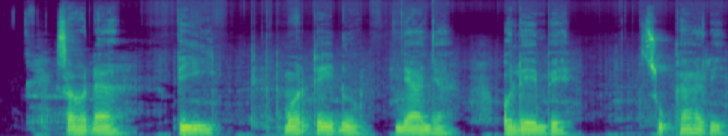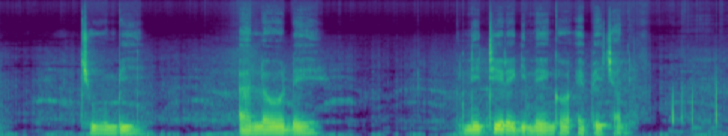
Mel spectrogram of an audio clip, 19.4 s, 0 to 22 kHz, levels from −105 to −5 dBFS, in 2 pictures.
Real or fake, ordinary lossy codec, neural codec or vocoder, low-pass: real; none; none; none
